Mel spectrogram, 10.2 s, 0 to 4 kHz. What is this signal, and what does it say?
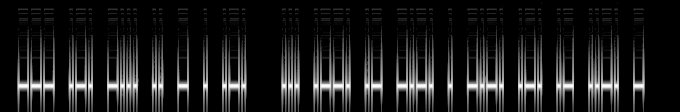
Morse code, heard as a keyed tone, about 25 wpm, spaced as for 20 wpm, 550 Hz. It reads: ORBITER SPACECRAFT
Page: News Headlines in Morse Code at 20 WPM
